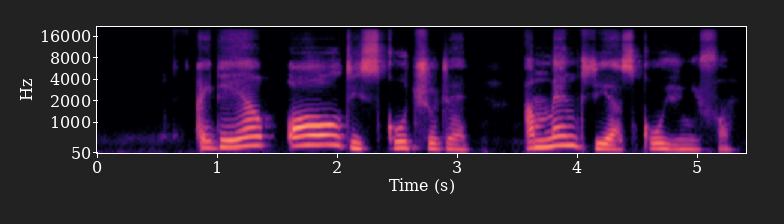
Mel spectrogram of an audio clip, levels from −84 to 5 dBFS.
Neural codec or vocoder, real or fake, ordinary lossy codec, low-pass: autoencoder, 48 kHz, 32 numbers a frame, DAC-VAE, trained on Japanese speech; fake; none; none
